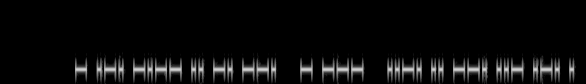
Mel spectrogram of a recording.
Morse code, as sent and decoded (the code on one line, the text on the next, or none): - .-. -.-- .. -. --. / - --- / ..-. .. --. ..- .-. .
TRYING TO FIGURE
